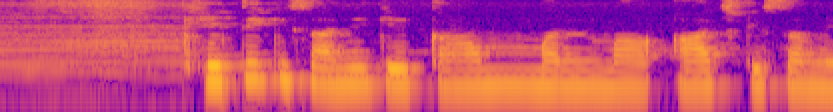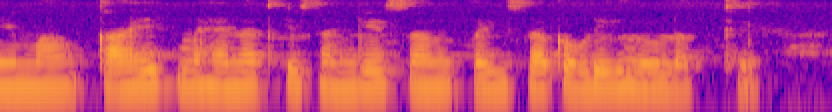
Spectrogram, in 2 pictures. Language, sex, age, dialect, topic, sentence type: Chhattisgarhi, female, 18-24, Western/Budati/Khatahi, agriculture, statement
